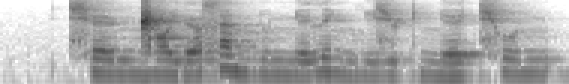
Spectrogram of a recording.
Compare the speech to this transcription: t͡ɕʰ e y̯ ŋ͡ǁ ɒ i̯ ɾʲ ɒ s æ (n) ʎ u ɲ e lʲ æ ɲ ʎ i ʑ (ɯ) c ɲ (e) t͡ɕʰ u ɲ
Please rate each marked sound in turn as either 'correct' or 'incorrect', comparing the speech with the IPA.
correct, incorrect, correct

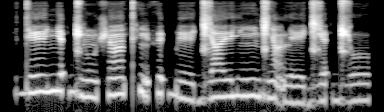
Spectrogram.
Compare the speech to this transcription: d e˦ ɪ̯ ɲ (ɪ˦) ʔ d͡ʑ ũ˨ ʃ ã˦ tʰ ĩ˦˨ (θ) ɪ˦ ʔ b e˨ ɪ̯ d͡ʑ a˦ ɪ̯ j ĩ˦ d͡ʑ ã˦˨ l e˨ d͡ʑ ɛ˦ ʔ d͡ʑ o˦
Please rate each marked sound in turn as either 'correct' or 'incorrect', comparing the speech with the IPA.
incorrect, correct

